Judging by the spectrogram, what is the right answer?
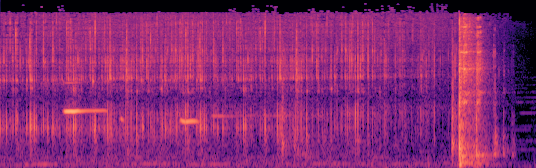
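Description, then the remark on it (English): Tea is poured steadily into a cup by Cillian Murphy with a soft, hissing trickle for several seconds, then a sharp ceramic clink rings out near the end before it falls quiet. “Any chance of that cup of tea? Coming up, love.”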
